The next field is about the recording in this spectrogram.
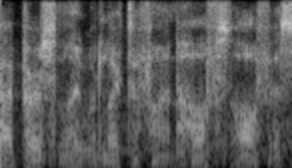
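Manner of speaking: hushed voice, dropped right down. Player character speaking to two companions, lowered voice. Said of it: "I lower my voice for this a lot".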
